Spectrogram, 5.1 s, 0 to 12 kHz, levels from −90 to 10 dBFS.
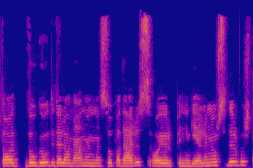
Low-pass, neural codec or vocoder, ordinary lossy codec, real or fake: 10.8 kHz; none; AAC, 32 kbps; real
